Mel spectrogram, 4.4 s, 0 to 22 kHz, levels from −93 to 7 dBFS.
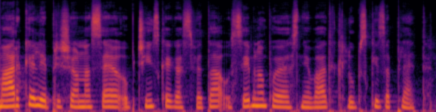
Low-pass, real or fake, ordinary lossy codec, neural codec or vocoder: none; fake; none; vocoder, 44.1 kHz, 128 mel bands, Pupu-Vocoder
